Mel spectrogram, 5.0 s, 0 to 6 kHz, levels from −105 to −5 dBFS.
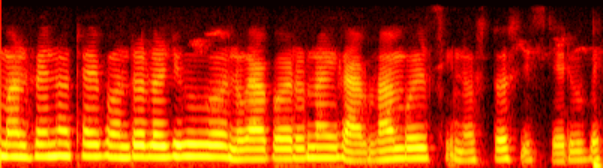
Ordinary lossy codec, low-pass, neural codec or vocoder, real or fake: none; 5.4 kHz; none; real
